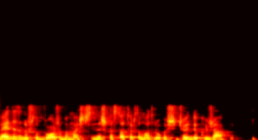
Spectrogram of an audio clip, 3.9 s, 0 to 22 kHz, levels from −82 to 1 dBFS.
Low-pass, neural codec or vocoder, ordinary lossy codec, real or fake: 5.4 kHz; none; Opus, 64 kbps; real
